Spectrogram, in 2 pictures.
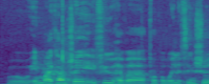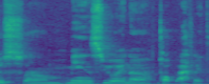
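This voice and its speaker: A man at medium pitch, with lively intonation, a fairly slow pace, hardly any pauses and noticeable background noise. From Uzbekistan. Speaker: weightlifting coach. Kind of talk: casual interview chat. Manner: halting.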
